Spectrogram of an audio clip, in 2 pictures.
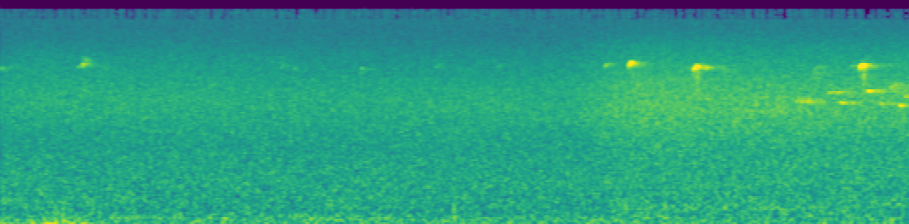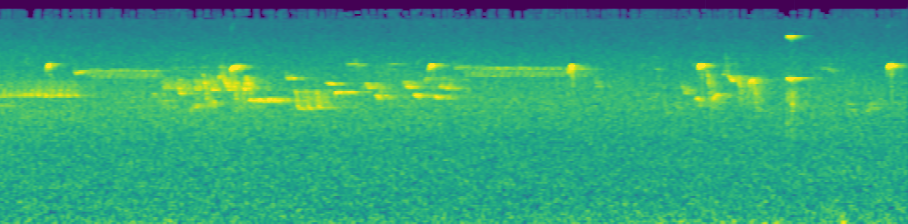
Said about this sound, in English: The hairy woodpecker.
